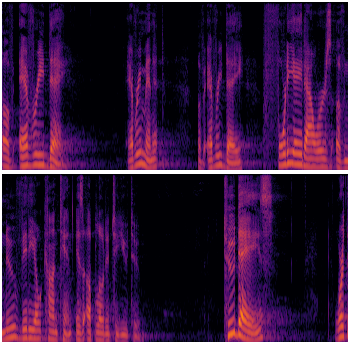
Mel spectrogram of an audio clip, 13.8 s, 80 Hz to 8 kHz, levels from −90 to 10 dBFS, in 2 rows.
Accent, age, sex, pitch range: American, 50-69, male, 140-175 Hz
